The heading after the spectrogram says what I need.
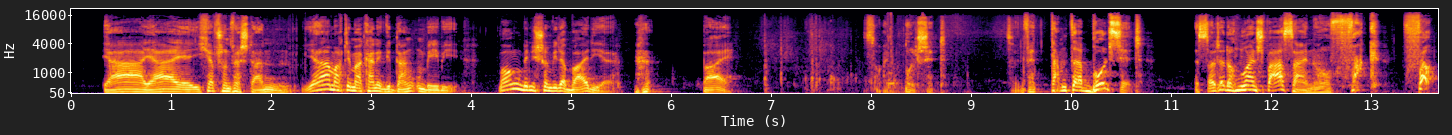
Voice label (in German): Hörspiel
